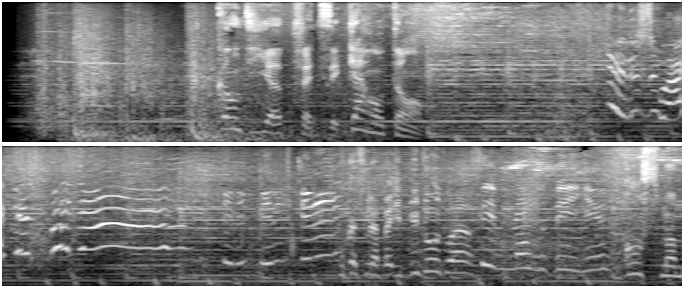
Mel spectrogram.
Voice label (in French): enthousiaste, voix off jeunesse; pechu, jeune; CANDY'UP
